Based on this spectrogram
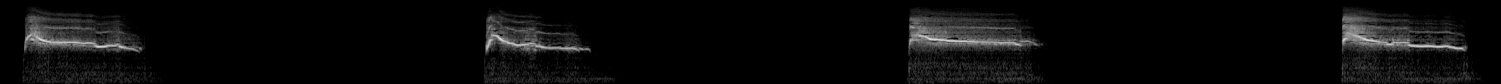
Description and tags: Four versions of a distant hawk cry recreated by way of a whistling technique. Recorded in a car during tech using a Tascam DR40 and edited in Logic.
